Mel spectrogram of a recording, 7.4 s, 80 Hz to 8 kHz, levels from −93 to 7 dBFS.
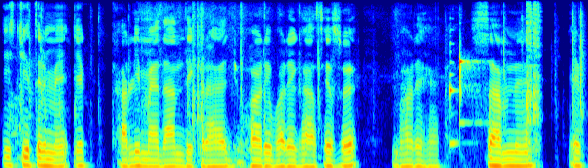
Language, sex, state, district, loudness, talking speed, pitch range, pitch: Hindi, male, Bihar, Patna, -23 LUFS, 155 wpm, 110-125 Hz, 120 Hz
